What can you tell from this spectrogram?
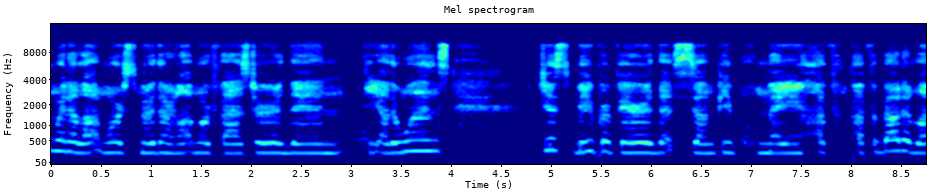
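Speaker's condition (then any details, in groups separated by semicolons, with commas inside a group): Cerebral palsy; uses a wheelchair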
